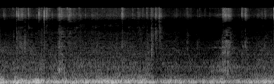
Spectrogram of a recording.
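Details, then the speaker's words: 2007 Ford F150 that cranked but wouldn't start, idling after the broken fuel pump driver module was reconnected: low, even rumble with a steady pulse, no misses or knocks. Normal idle after repair. "There we go. She's running. It didn't cost me $400. It didn't cost me $100. It cost me $0."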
